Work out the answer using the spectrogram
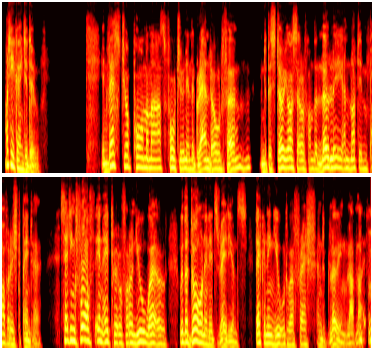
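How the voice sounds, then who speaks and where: An actor playing a wry, self-deprecating English painter in a radio drama, with a breezy, clipped way of talking. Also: male voice, on the high side, lively intonation, normal speed, dry recording. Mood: teasing, courting. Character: wry, self-deprecating painter and amateur sleuth, teasing suitor. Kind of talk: mid-century radio drama acting, conversational. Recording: dull, muffled vintage radio recording.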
